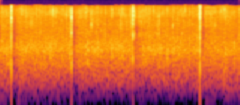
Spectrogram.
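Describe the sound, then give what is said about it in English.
A church audience applauds steadily for people who have just decided to follow Jesus, a dense wash of clapping with a few sharper, louder claps standing out at intervals. No one speaks over it. “Hey, would you applaud for a bunch of people that made that courageous decision?”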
